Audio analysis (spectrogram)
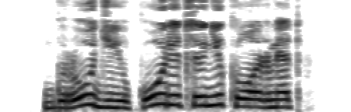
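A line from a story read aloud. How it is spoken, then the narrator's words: Low booming drone. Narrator (Russian): прогудел владелец бара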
